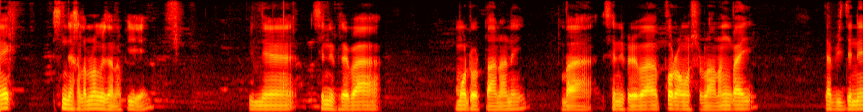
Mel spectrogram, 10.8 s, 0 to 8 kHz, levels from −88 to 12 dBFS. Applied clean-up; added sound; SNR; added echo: none; none; none; none.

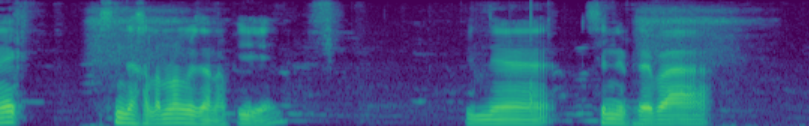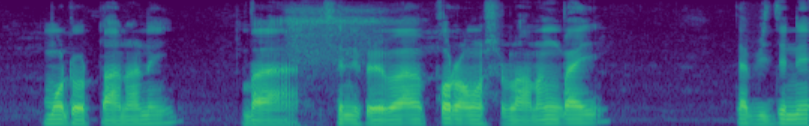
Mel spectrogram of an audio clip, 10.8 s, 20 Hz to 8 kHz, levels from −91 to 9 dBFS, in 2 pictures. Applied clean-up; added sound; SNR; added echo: none; Respiratory sounds; 16 dB; none.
